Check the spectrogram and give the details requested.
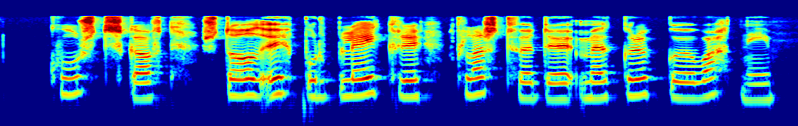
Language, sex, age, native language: Icelandic, female, 11, Icelandic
